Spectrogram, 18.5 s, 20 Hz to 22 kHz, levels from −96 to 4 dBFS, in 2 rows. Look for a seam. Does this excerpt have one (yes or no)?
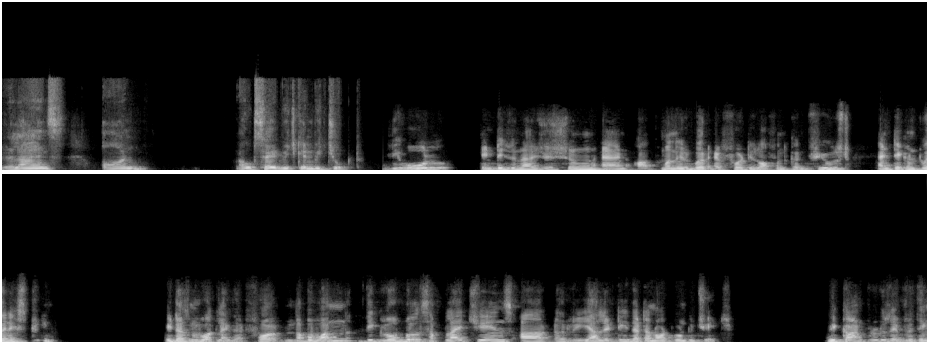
yes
